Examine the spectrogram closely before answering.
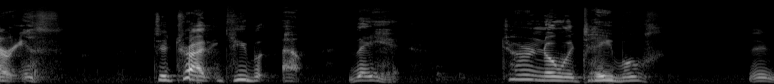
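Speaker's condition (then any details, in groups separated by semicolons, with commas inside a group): Cerebral palsy; from birth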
